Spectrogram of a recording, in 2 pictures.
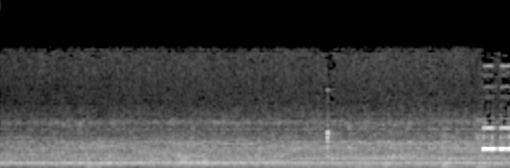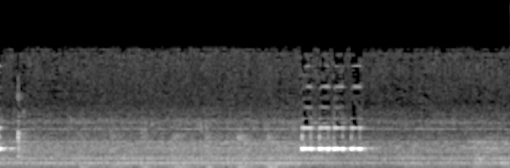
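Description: Handheld infrared thermometer beeping as it takes readings: a short high beep about five seconds in, then a quick string of beeps about eight seconds in. A steady low hum runs underneath.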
